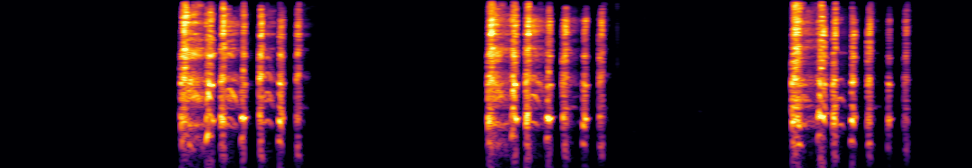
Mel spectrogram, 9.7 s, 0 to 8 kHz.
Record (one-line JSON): {"three_cough_length": "9.7 s", "three_cough_amplitude": 32768, "three_cough_signal_mean_std_ratio": 0.32, "survey_phase": "beta (2021-08-13 to 2022-03-07)", "age": "18-44", "gender": "Female", "wearing_mask": "No", "symptom_none": true, "smoker_status": "Never smoked", "respiratory_condition_asthma": false, "respiratory_condition_other": false, "recruitment_source": "REACT", "submission_delay": "1 day", "covid_test_result": "Negative", "covid_test_method": "RT-qPCR"}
